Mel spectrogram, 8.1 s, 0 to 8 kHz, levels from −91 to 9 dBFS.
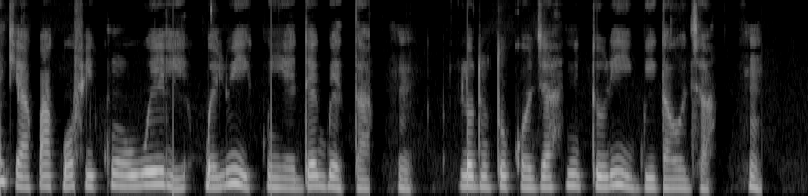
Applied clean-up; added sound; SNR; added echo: none; none; none; none.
